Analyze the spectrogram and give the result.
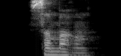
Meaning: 1. San Marino (a landlocked microstate in Southern Europe, located within the borders of Italy) 2. San Marino (the capital city of San Marino)
- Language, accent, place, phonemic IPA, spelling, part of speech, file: French, France, Paris, /sɛ̃.ma.ʁɛ̃/, Saint-Marin, proper noun, LL-Q150 (fra)-Saint-Marin.wav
